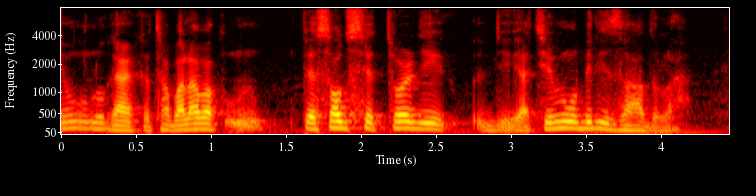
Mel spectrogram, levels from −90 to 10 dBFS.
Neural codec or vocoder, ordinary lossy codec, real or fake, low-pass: none; none; real; none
